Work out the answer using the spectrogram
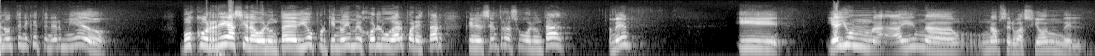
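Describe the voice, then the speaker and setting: Argentine man, pastor, high voice; preaches through a text in a chatty way, joking and asking the congregation questions. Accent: Argentine Spanish. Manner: conversational preaching with asides, humor and questions to the congregation. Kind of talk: expository sermon. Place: church service.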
